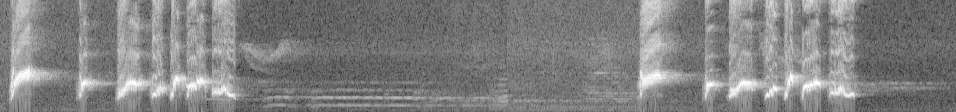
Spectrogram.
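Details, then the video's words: Red-whiskered bulbul, southern master-song style from Thailand, played to excite caged birds and train young ones; two bursts of fast, sharp, warbling notes a couple of seconds apart, faint tonal hum between. "เสียงนกกรงหัวจุก ร้อง ริก เปิดให้นกฟัง ยั่วให้นกคึกจัด"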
